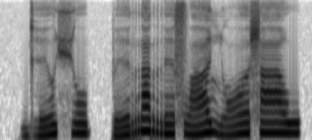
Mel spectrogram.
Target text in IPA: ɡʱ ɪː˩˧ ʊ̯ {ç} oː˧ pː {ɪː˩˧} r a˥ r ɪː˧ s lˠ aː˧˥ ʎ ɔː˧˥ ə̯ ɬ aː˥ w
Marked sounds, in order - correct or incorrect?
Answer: correct, correct

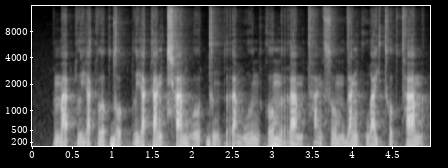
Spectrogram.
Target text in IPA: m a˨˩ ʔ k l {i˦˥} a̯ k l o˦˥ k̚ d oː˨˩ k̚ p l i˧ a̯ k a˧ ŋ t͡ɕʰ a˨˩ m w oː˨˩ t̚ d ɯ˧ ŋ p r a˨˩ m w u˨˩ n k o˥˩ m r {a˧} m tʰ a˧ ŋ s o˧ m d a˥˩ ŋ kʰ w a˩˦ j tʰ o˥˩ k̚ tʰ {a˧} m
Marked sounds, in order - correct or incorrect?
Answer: incorrect: i˨˩, correct, incorrect: a˥˩

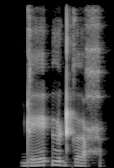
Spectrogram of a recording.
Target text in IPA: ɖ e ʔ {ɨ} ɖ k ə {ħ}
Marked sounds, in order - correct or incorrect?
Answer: correct, correct

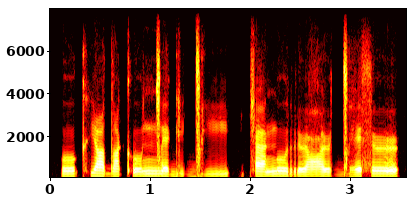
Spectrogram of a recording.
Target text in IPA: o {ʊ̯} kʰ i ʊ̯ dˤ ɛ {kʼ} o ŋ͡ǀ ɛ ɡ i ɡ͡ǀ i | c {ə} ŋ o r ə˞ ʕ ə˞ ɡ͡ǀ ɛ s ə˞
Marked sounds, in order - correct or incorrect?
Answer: incorrect: none, correct, incorrect: a

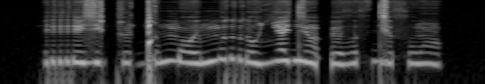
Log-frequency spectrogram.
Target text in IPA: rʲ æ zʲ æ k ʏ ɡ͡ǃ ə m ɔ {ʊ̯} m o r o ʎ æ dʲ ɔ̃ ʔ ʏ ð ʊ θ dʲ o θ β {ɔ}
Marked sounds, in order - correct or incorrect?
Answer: incorrect: ɪ̯, incorrect: ɔ̃

